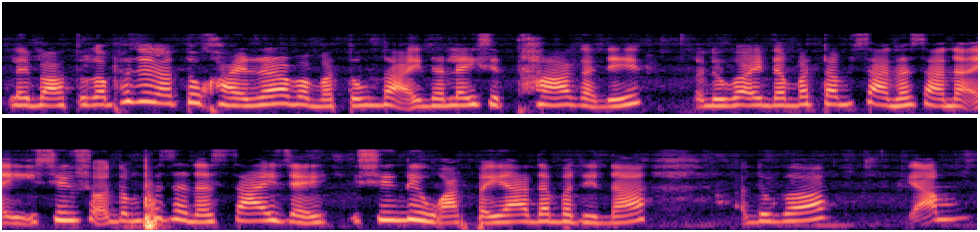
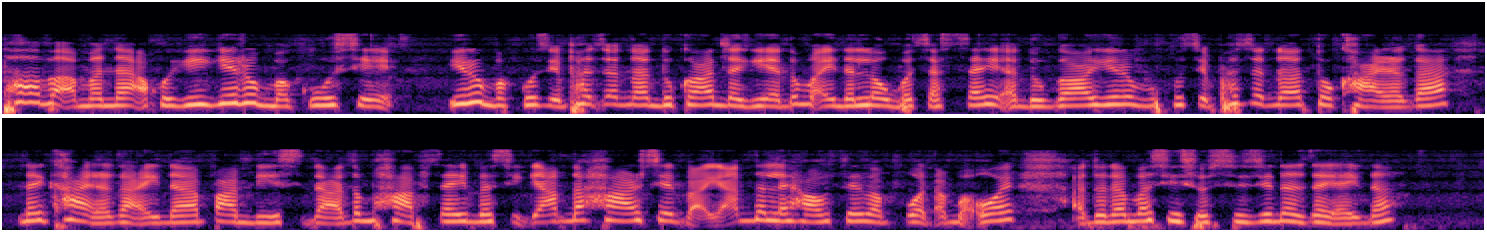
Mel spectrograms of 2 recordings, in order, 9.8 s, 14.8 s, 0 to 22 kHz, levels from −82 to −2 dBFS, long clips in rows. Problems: background sounds at intervals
